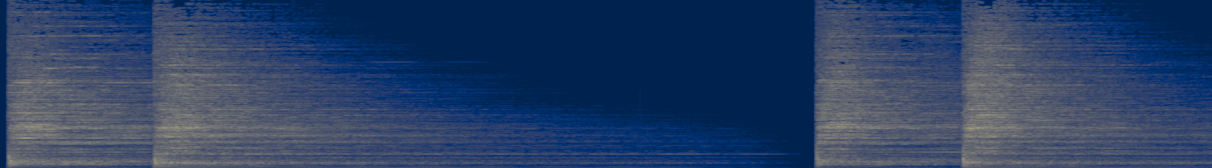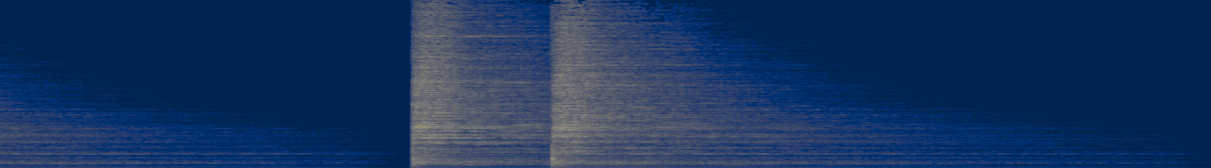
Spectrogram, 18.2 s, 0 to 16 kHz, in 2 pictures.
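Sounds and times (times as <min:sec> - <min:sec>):
cymbals: 0:00.1 - 0:05.2, 0:06.1 - 0:10.3, 0:12.2 - 0:16.0.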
